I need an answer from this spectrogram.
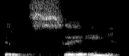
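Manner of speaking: whispered aside to herself. Real, not acted. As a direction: breathe it under your breath. Muttered aside while sharing screen.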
